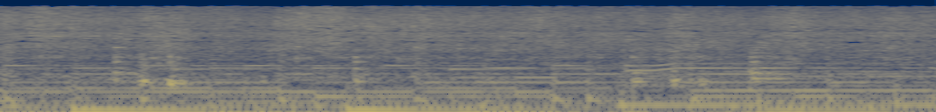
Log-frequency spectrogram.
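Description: Potato cubes, tomato and green chilli frying in ghee in a steel kadhai, sizzling steadily as a wooden spatula stirs them, over soft background music.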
